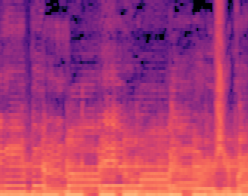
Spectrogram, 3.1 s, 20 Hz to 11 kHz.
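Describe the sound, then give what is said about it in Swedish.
A loud rock band recording from an album released in 2006, with dense, sustained guitar chords over a steady, pulsing low-end rhythm, playing continuously for a few seconds with no talking. “Så Vi ska till ett utsålt Globen som jag var på och gick och tittade på det här gänget som låter så här.”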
